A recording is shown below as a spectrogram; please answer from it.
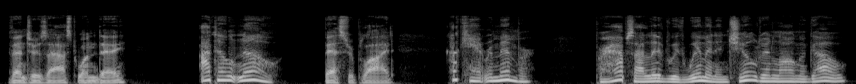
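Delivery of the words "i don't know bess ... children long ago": high-pitched character voice, searching memory; Bess, unsure. Acted. Bess answers Venters about her forgotten past, unsure.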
